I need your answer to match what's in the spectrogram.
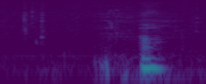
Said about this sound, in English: It really does change as you're chewing it.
